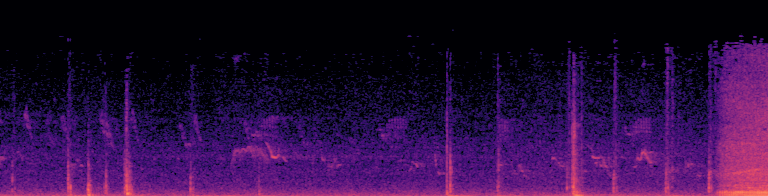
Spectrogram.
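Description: Outdoor ambience with small birds chirping on and off and a few scattered sharp clicks and taps. Near the end a louder steady low hum comes in.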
